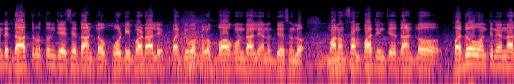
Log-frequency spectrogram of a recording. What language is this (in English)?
Telugu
